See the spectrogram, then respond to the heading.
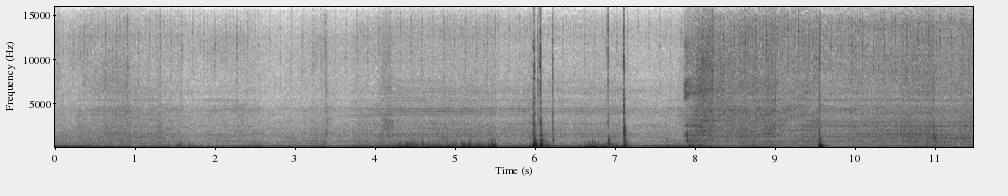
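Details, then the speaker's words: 2001 Ford Mustang 3.8 V6 with sputtering/misfire on sudden throttle, new EGR valve, wires and plugs: at idle a steady even low hum with no misses or knocks, sounding fine. "So, the engine sounds okay to me. It's the way I got it. Sounds okay on idle. Totally fine."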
